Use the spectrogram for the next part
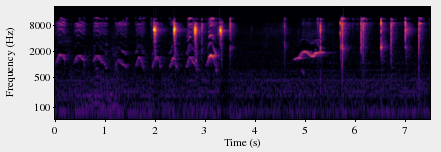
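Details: Samoyed puppies, KCI registered, in Delhi, India; a run of short arched yips repeats about every half second, followed by sharp clicking snaps and a brief sliding whine, over a low indoor hum.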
